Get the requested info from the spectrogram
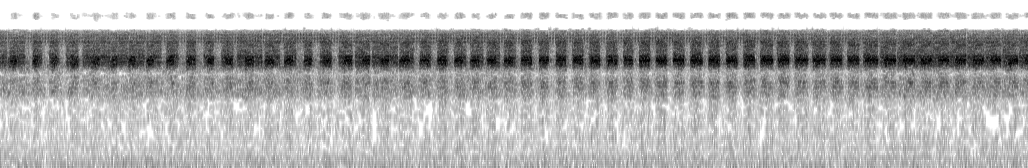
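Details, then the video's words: Southern French cicadas singing in Provence during summer: a bright, metallic hiss with a quick pulsing beat, uneven at first and then settling to about three per second. "Canto Cigarra"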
